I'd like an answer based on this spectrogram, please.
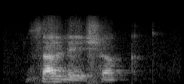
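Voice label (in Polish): "zalesak", Kurpie dialect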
